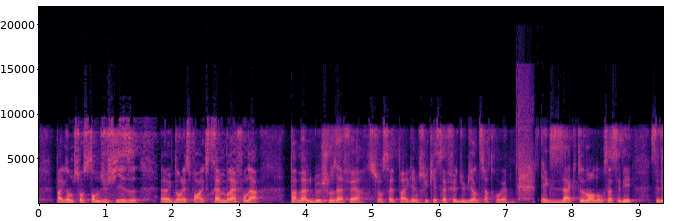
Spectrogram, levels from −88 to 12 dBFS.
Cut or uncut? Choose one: cut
